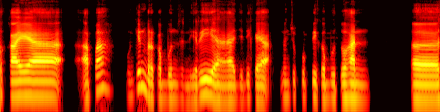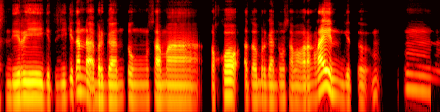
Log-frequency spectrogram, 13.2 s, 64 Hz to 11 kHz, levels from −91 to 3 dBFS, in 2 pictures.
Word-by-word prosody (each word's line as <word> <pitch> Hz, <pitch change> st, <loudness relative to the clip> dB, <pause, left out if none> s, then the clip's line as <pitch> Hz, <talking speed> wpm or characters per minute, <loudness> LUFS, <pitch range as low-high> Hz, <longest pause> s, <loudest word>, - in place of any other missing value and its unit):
kayak, 130 Hz, 0 st, +6 dB, 0.3 s
apa, 180 Hz, +1 st, -2 dB, 0.2 s
mungkin 165 Hz, +12 st, -7 dB
berkebun 115 Hz, -1 st, -7 dB
sendiri 115 Hz, +5 st, -3 dB
ya, 110 Hz, -1 st, -2 dB
jadi 110 Hz, +2 st, -17 dB
kayak 110 Hz, -1 st, -1 dB, 0.2 s
mencukupi 130 Hz, +1 st, -14 dB
kebutuhan, 120 Hz, -1 st, -2 dB, 0.7 s
eee, 115 Hz, -1 st, +4 dB
sendiri 125 Hz, +1 st, 0 dB
gitu. 115 Hz, -1 st, -10 dB
Jadi 120 Hz, +1 st, -10 dB
kita 150 Hz, +3 st, +1 dB
ndak 155 Hz, -, +3 dB
bergantung 115 Hz, 0 st, -4 dB
sama 115 Hz, -1 st, 0 dB, 0.6 s
toko, 135 Hz, -1 st, +1 dB
atau 115 Hz, 0 st, -6 dB
bergantung 115 Hz, 0 st, -8 dB
sama 110 Hz, -1 st, -8 dB
orang 110 Hz, +3 st, -2 dB
lain 210 Hz, -7 st, +9 dB, 0.2 s
gitu, 115 Hz, 0 st, -13 dB, 0.7 s
mhm. 175 Hz, -4 st, -16 dB
120 Hz, 120 wpm, -23 LUFS, 115-130 Hz, 0.7 s, lain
